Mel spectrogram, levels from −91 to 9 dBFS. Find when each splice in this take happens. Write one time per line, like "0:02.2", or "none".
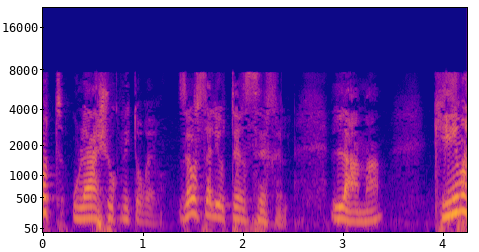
none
